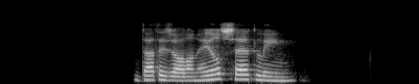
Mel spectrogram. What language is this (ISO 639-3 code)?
fry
